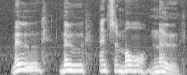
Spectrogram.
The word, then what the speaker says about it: Moog: Moog, Moog, and some more Moog. Moog. Moog. Poo is spelt with two O's. P-O-O says poo, not po.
